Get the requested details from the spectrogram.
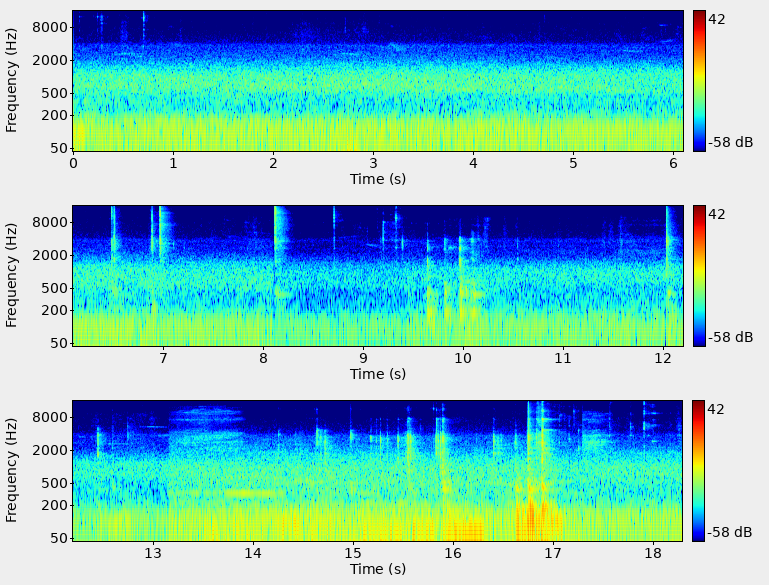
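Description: Metal tools click and clink against engine parts.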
